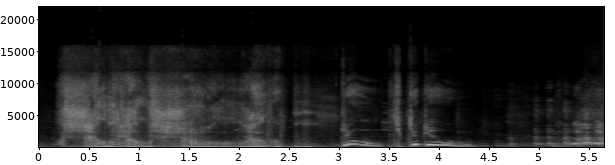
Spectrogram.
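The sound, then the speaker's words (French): A voice imitates wind with a long, breathy rushing whoosh, then a few quick swooping, whistling glides that fall in pitch. It is fairly loud, with no words spoken. “Bruit de vent.”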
